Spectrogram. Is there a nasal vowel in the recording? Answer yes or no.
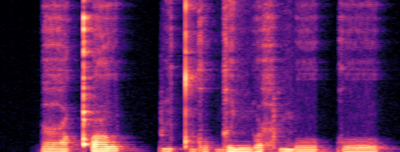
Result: no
